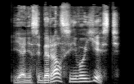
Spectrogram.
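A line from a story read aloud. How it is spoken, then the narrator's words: Wincing mutter. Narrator (Russian): морщась пробормотал Мидриен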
